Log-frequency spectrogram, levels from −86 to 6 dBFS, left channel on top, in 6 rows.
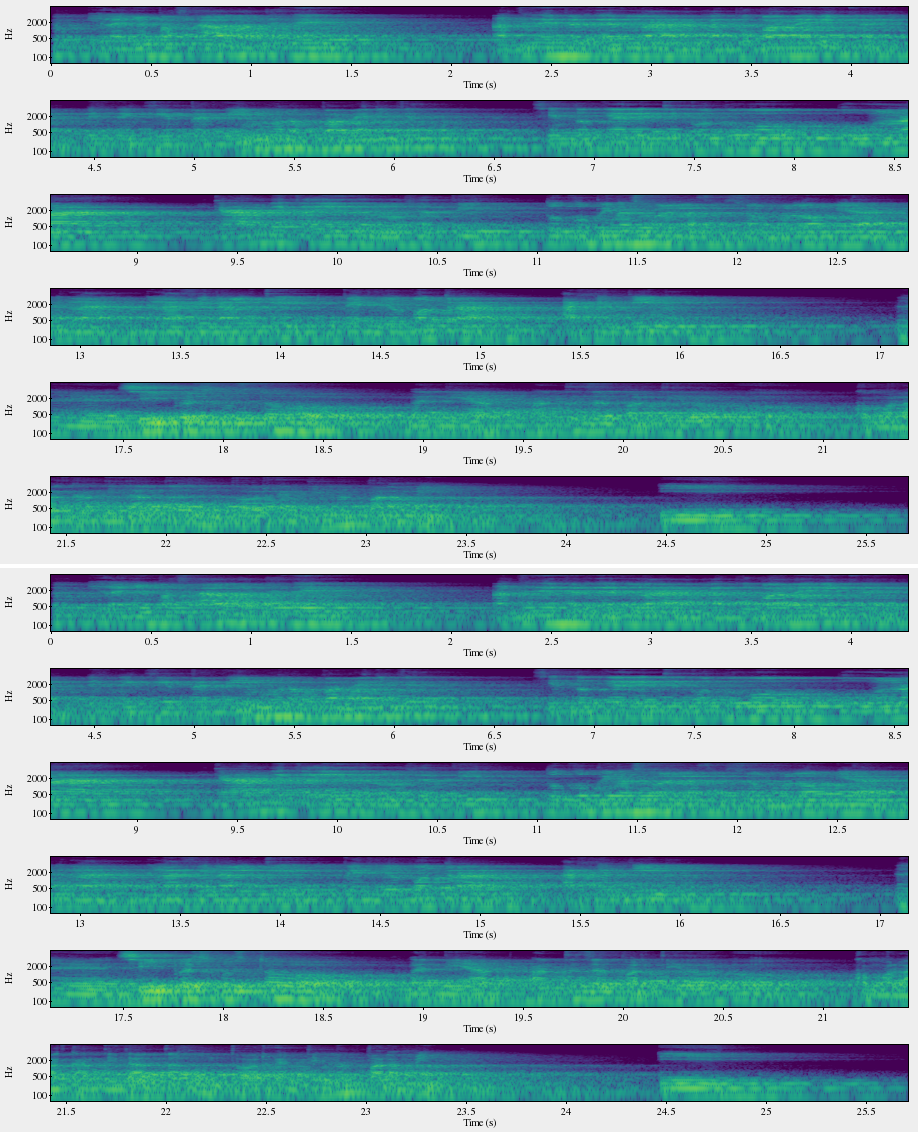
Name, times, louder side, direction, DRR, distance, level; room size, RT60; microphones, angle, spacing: voice 1, 0.0-1.4 2.2-6.2 6.7-8.9 9.3-15.1 15.4-16.0, left 1 dB, 20° left, -5 dB, 1.4 m, -22 dB
voice 2, 17.1-20.8 21.2-23.4 24.5-24.8, right 1 dB, 60° right, -3 dB, 1.3 m, -21 dB
10.5 x 5.0 x 4.2 m, 2.9 s
head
